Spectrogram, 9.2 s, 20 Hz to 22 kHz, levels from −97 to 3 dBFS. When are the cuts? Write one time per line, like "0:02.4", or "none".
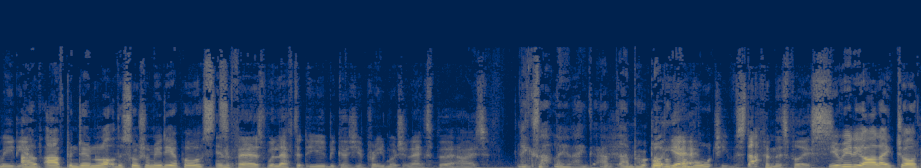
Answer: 0:07.1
